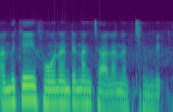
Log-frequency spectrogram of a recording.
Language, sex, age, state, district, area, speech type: Telugu, male, 18-30, Telangana, Nalgonda, urban, spontaneous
